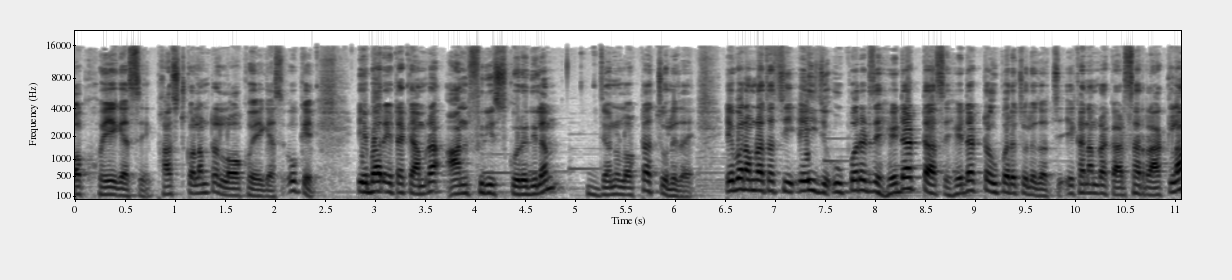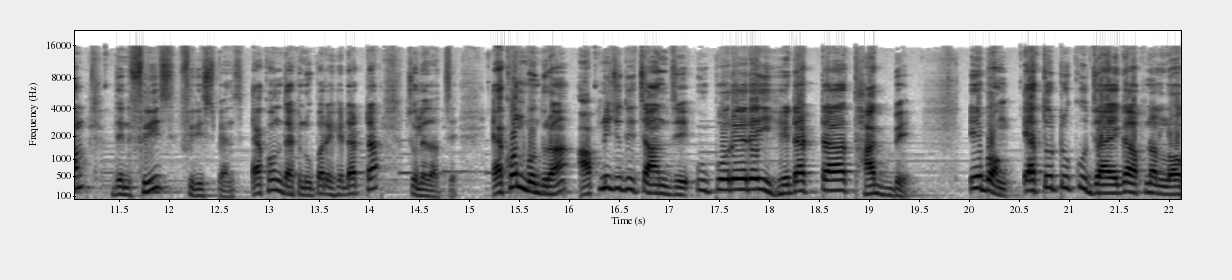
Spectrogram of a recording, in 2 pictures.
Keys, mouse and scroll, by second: 3.1 click, 5.0 click, 6.9-7.4 scroll down 1, 7.4-8.1 scroll up 1, 8.1-11.2 scroll down 1, 11.3 click, 12.0 click, 12.8 middle click, 13.8-15.1 scroll down 1, 15.1 click, 16.1 click, 18.2 click, 20.5 click.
